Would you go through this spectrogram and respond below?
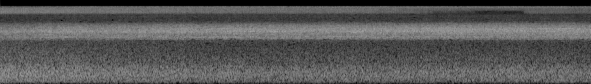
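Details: A steady, high, sizzling cicada chorus fills the background, loud and unchanging, with a faint extra whine appearing near the end at the very top of the range.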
